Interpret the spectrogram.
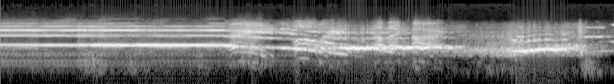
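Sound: police car siren approaching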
